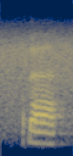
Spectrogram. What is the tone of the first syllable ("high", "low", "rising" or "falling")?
low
